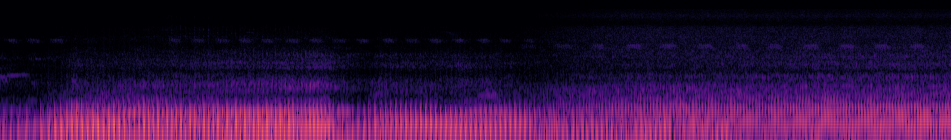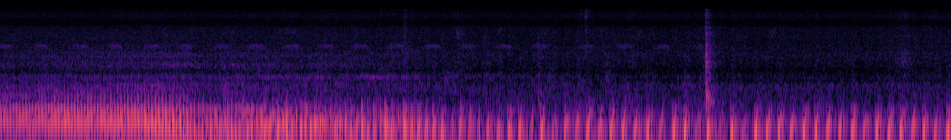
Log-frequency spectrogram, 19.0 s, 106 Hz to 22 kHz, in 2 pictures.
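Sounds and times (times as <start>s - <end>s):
small engine running: 0.0s - 19.0s.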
